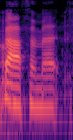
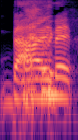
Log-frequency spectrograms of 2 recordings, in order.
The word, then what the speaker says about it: Baphomet: Baphomet. Baphomet. Yeah. I liked when somebody at one point pronounced it Baphomet. And I was like, it's French.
